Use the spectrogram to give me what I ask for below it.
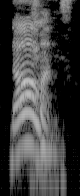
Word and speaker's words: New Orleans: Let's not get started on New Orleans. Oh God, yeah. Nolans. Them Nolans. people get downright vicious when you mispronounce their town.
